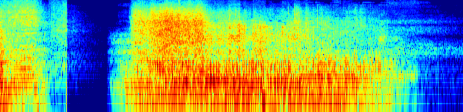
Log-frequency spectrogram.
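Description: A bear gives a brief growl, then a deep, rasping roar held for about three seconds.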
